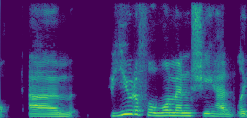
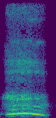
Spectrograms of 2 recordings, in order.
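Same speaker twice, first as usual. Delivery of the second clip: sharp acted gasp; mock gasp; 9 semitones higher than usual. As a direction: gasp in sudden dismay. Acted inner dialogue.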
